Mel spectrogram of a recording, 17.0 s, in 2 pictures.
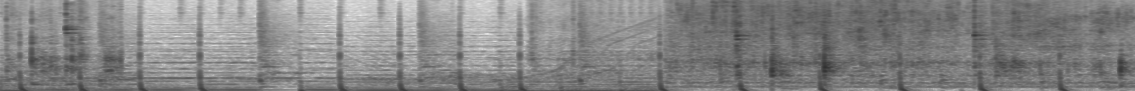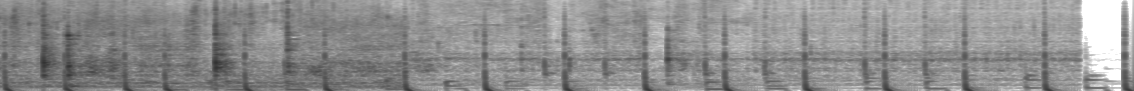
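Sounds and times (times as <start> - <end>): wooden spatula scraping: 0.0 - 0.9, 4.0 - 16.3
background music with thudding beat: 0.0 - 17.0
chicken sizzling in oil: 5.0 - 16.6.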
